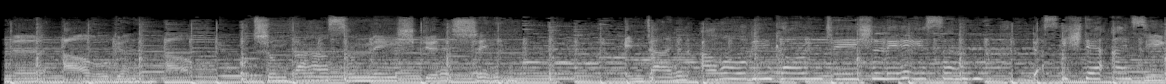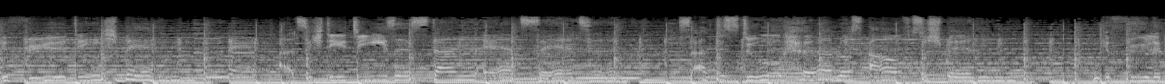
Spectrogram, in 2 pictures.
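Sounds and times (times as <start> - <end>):
Schlager singer singing: 0.0 - 23.3.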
